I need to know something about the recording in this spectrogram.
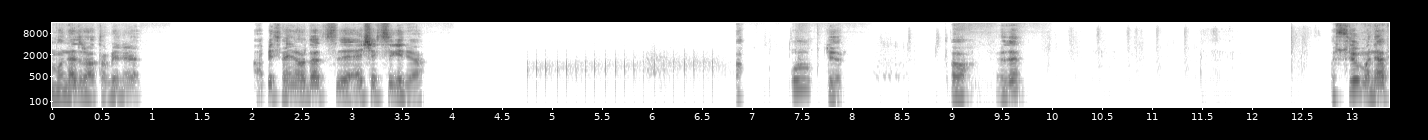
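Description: A man talks with animation close to a headset microphone.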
